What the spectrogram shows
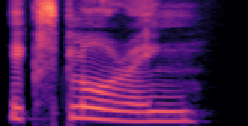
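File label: "exploring", British English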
